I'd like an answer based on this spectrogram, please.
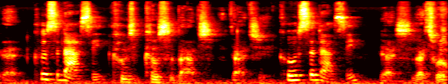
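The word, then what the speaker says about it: Kuşadası: Can you say Can you pronounce it? Uh, Cuda. Oh, Turkey. Curadashi. Close. C. Yeah, something like that. Kusadasi. Kusadashi. Kusadasi.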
